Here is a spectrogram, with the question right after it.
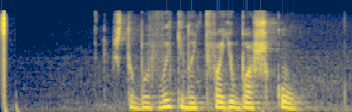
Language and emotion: Russian, angry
